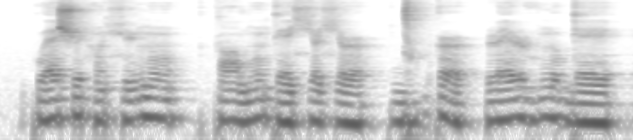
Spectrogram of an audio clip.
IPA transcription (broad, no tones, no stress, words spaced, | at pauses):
kʷɛʃyhũ çyŋũ | kɑ̃ bũ keçə˞çə˞ | ɟɑ̤bkə˞ | ɭe ɭṳnu ɡe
